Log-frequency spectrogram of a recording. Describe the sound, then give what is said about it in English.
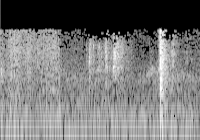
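Quiet paper tearing as paper is shredded to kindle a wood fire: a long raspy rip, then a few shorter ripping bursts and one sharp snap near the end, with no voices. “I will shred a little paper.”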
